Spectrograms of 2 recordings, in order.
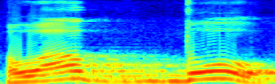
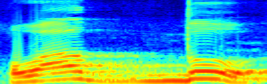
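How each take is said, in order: Both takes have the same delivery.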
